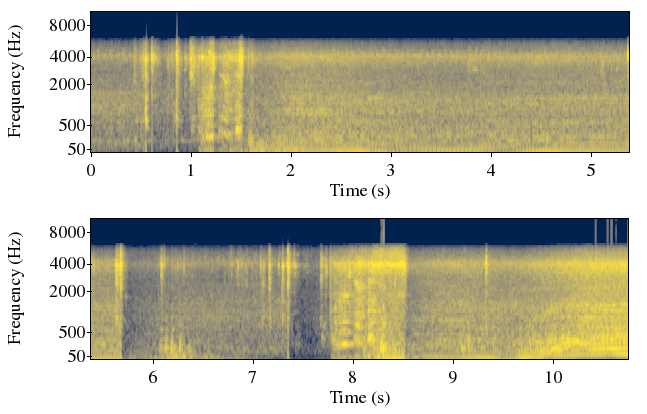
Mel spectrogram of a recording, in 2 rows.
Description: Listen each time the engine is turned off. There's a knocking sound that happens about 3 times in a row.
